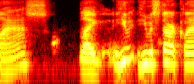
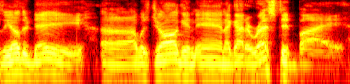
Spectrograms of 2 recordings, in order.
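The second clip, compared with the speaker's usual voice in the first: teacher imitation; 6 semitones lower than usual. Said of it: "And he goes".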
